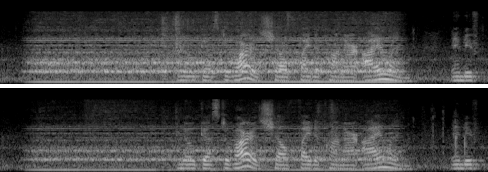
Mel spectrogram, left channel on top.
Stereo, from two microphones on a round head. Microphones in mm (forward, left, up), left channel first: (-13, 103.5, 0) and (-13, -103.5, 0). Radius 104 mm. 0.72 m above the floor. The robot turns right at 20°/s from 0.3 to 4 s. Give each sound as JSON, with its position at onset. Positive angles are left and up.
{"t": 1.8, "sound": "a woman speaking", "azimuth_deg": -25, "distance_m": 0.8}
